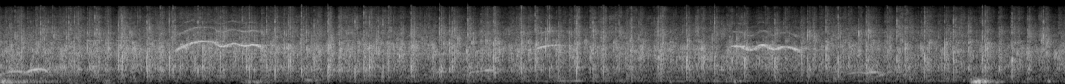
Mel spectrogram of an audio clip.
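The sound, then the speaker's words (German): Sustained audience applause at a poetry slam as the first slammer steps forward, a dense, steady wash of many hands clapping for about ten seconds, with a few scattered cheers and whistles rising above it. “Bitte vortreten und Applaus.”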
